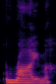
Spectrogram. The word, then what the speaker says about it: rhyme: with the silent gh next is rhyme rhyme i don't hear the h at all but it's there silent h soften soften don't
